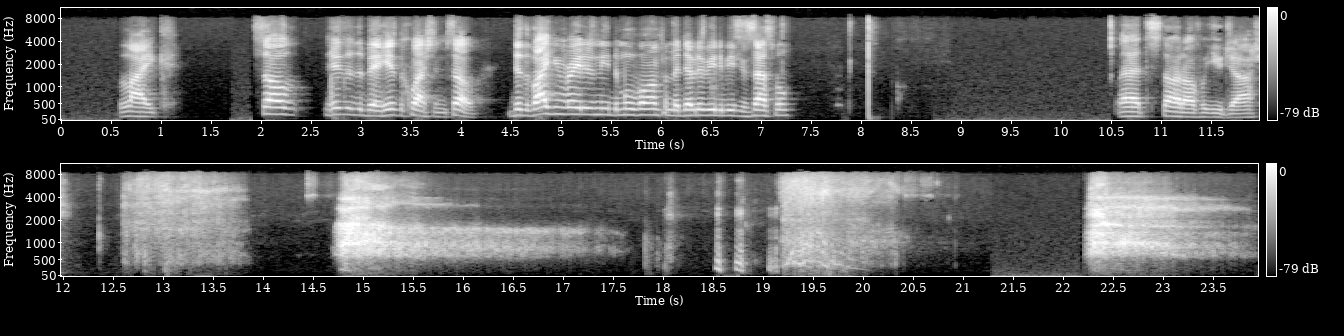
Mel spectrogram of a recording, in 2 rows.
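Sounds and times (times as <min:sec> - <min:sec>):
speech: 0:00.6 - 0:01.2, 0:02.0 - 0:07.4, 0:10.6 - 0:13.0, 0:18.6 - 0:19.5
person's voice imitating heavy mechanical respirator breathing: 0:12.6 - 0:13.9, 0:14.7 - 0:17.6, 0:19.1 - 0:20.7, 0:22.2 - 0:23.9.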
